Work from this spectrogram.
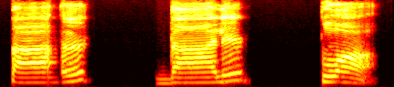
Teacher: നാവിന്റെ തുമ്പ് എവിടെ എത്തണം? മുകളിലത്തെ പല്ലിന്റെ ബാക്ക്. പല്ലിന്റെ ഫ്രണ്ട് സൈഡ് നമ്മൾ കാണുന്നത്, അതിന്റെ ബാക്ക് സൈഡ്.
